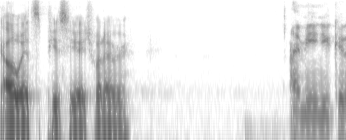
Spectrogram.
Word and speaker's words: PCH: I was like I tried to pronounce it as one word but then it was actually it's PCH but again there's that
